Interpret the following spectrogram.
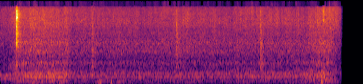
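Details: Whirlpool dryer during a motor check-and-replace job: even motor hum with a faint steady tone and soft drum thumps throughout; the dryer runs smoothly with no fault noise.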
